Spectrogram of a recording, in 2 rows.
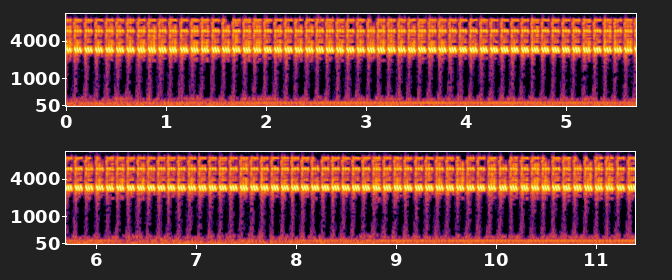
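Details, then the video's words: Unbroken shrill trill of a long-tailed tree cricket, recorded for the National Institute of Biological Resources in 2020: fast, even pulses merge into one high, bell-like ringing tone that never changes pitch. There is faint low hum beneath. "긴꼬리, 여러번 듣기, 곤충소리"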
